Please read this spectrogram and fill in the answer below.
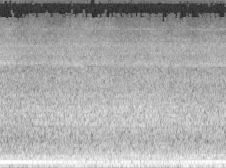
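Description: Steady low mechanical hum with an even background hiss.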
